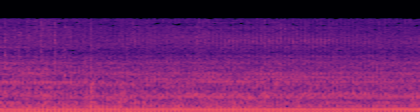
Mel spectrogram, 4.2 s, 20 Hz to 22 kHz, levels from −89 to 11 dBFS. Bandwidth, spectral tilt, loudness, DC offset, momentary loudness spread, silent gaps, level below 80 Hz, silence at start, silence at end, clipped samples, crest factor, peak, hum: 11.5 kHz; -5 dB/octave; -27 LUFS; under 0.1%; 1 LU; none; -30 dBFS; 0 s; 0 s; under 0.1%; 12 dB; -14 dBFS; none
